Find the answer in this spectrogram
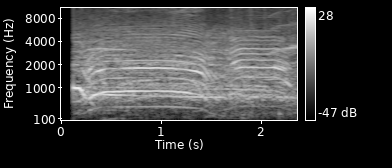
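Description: Concert audience cheering, with one high voice holding a long whoop for over a second that falls away at the end, then a second, shorter whoop near the end.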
